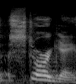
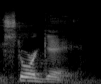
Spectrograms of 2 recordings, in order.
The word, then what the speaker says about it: storge: The third is storge, hard G, storge.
